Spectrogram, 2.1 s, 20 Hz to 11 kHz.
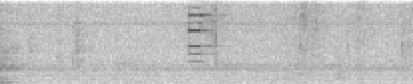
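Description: KDC200i Bluetooth barcode scanner giving one short, high beep about a second in, its signal of a successful barcode read. Otherwise faint room tone.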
